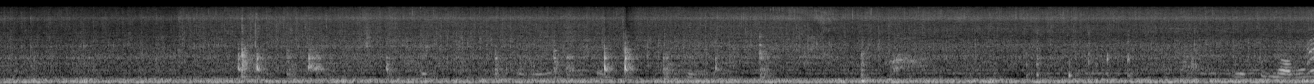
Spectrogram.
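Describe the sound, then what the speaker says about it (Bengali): Capsicum and carrot fry with salt in a pan for veg momo filling, a steady loud sizzle running throughout while a spatula stirs with occasional sharp scrapes and taps. "নুন দিয়ে নাড়াচাড়া করে এবার একটু ঢেকে রাখলাম"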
